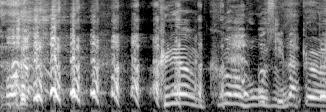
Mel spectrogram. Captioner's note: laughing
